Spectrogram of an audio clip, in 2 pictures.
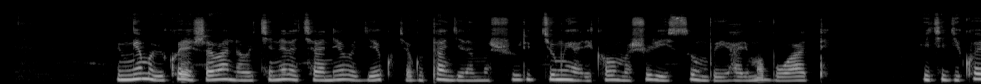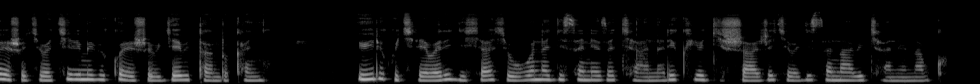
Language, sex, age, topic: Kinyarwanda, female, 18-24, education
